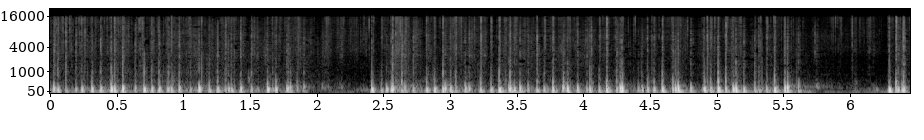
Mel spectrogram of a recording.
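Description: Long fingernails tap rapidly on polyethylene foam, making a quick run of dull, low thuds with short ticking edges. The bursts pause briefly twice before the tapping starts again, and each tap dies away almost instantly.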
